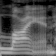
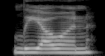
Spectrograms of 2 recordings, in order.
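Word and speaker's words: Lyon: I'd like a roundtrip ticket to Lion has stress. I'd like a roundtrip ticket to Lion. French Pronunciation: Lion is Leoan in English context use formal transaction tone that's clear and purposeful.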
